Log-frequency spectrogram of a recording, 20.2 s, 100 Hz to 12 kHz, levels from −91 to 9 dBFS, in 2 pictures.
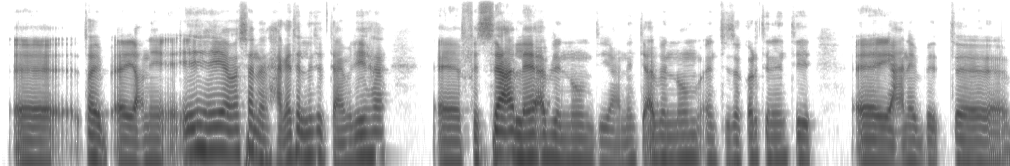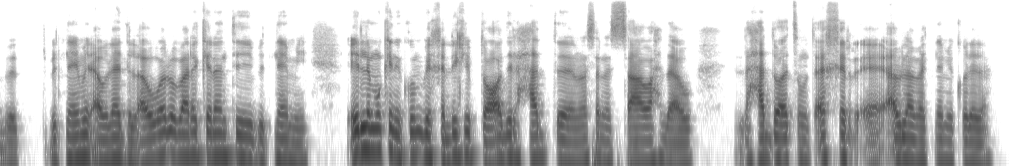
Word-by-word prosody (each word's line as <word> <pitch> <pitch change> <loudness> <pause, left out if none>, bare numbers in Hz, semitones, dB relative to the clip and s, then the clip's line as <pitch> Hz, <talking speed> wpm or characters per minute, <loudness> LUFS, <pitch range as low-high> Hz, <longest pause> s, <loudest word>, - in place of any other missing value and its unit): آآ 105 0 0
طيّب 115 -5 +3
يعني 105 0 +1 0.2
إيه 145 +3 +4
هي 155 -1 +5
مثلًا 145 -3 +1
الحاجات 105 +5 -1
اللي 130 -2 +3
أنتِ 135 - -2
بتعمليها 130 +3 0 0.5
آآ، 105 0 +1
في 100 +3 -9
الساعة 130 +4 +6
اللي 120 -2 +5
هي 125 - +7
قبل 120 0 +2
النوم 110 -1 -2
دي؟ 100 +1 -8
يعني 95 +1 -5
أنتِ 105 - -6
قبل 115 0 0
النوم 115 +1 -2
أنتِ 110 -1 -7
ذكرتِ 115 +3 -4
إن 115 - -1
أنتِ 115 +2 -4 0.6
يعني 105 -2 +2
بت 105 +2 -6 0.5
بت 100 -1 -7 0.3
بتنيمي 115 +3 0
الأولاد 110 +1 +1
الأوّل 110 +6 +1
وبعد 130 -1 +2
كده 130 0 0
أنتِ 125 0 -2
بتنامي، 110 -2 -2 0.4
إيه 135 - +6
اللي 155 +1 +7
ممكن 150 -1 +2
يكون 130 +1 -1
بيخليكِ 125 +1 -1
بتقعدي 120 -2 +2
لحد 115 0 -2
مثلًا 105 +1 -2
الساعة 105 +1 0
01:00 105 0 -1
أو 100 0 -3 0.4
لحد 110 +1 -2
وقت 110 -1 +2
متأخّر 115 +2 -2 0.3
قبل 110 0 +2
ما 105 -1 0
تنامي 105 0 -6
كل 105 0 -2
ده؟ 105 0 -11
110 Hz, 165 wpm, -25 LUFS, 105-125 Hz, 0.6 s, هي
